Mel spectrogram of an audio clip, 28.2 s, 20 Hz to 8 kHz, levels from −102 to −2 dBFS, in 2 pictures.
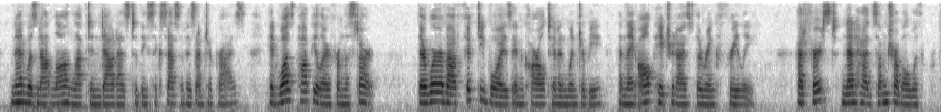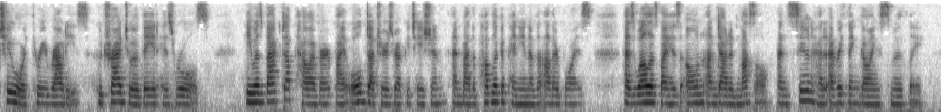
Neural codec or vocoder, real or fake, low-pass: none; real; 7.2 kHz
